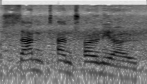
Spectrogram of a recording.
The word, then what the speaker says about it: Sant'Antonio: And right next to me is a statue of Saint Antonio, or Sant'Antonio. That's how you say it in Italian, apparently.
